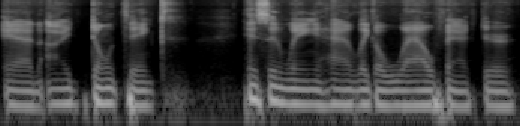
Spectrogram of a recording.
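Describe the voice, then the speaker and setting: A man's voice: sits low, level tone, slow pace, clear, resonant tone, no echo. A man speaking casually as a panelist in a podcast discussion. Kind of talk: casual chat.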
